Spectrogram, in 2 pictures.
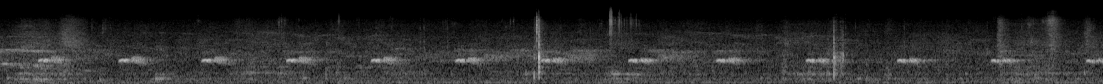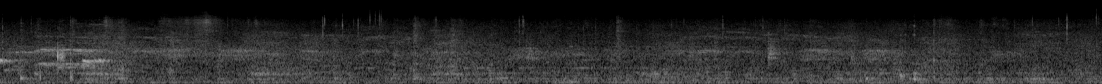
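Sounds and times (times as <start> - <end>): pod shells cracking: 1.2 - 6.6, 11.0 - 22.0.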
